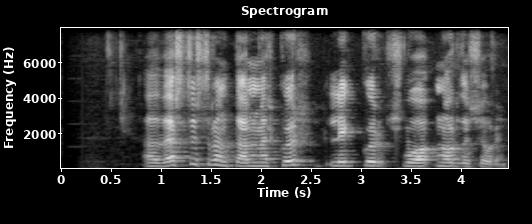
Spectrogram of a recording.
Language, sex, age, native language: Icelandic, female, 50-59, Icelandic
